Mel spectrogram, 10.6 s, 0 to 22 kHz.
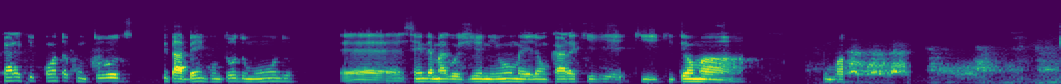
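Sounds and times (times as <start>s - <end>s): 
speech: 0.0s - 7.5s, 8.2s - 8.8s
dogs barking and yapping: 0.6s - 1.2s, 8.2s - 10.5s.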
